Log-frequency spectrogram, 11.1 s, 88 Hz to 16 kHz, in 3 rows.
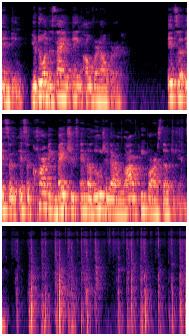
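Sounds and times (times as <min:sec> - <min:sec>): cards being shuffled: 0:07.2 - 0:11.0.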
